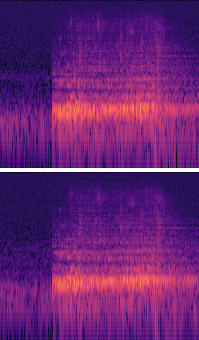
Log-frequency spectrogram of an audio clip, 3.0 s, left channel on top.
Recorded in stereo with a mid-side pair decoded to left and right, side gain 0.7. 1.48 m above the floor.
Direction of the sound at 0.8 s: 10° left.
